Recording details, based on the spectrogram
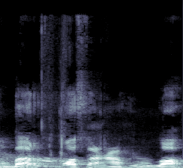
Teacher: Jadi jangan dibaca lamnya. Lamnya nggak boleh terdengar. Bal rafa'ahullah. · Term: diidghamkan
